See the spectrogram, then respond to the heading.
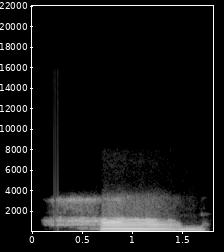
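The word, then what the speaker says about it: ham: for the shooter chakra is harm so it's just like with a ha at the beginning and the home is also supposed to approximate the sound of an exhale it's just that it's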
